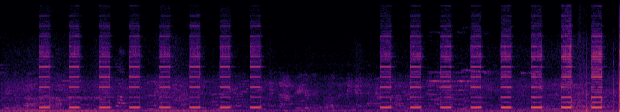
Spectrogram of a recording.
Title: Dell laptop beep sound problem Solution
